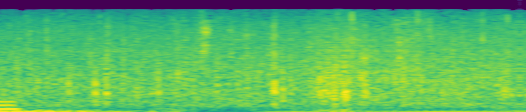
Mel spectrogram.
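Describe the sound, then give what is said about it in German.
Steady rain patters down continuously in the dark, a dense hiss of drops striking a hard surface, with scattered brighter taps standing out from the wash of sound. “Trotz Dunkelheit und Regen will ich einfach nur raus aus diesem Auto.”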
